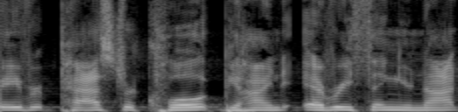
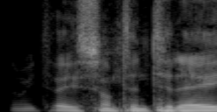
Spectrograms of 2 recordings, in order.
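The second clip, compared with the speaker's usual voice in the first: normal talking voice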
